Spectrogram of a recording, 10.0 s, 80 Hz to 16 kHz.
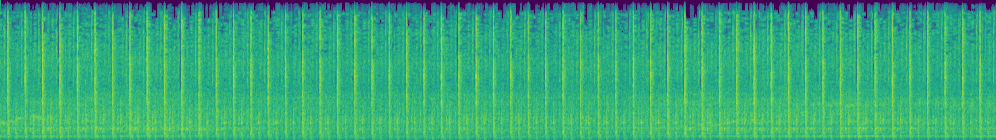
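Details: Seat Ibiza 1.4 16v BBY engine at idle with sharp, evenly spaced knocking about five per second; persists after oil change, replaced broken timing belt idler and new hydraulic lifters; source unknown.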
